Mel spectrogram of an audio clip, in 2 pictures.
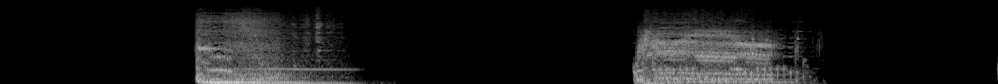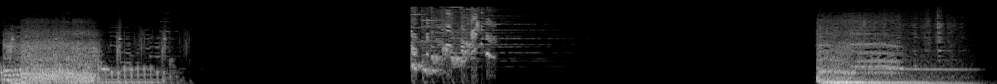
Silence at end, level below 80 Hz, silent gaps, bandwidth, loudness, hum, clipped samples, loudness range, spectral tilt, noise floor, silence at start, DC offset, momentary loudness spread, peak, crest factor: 0.2 s; -36 dBFS; 3.97-6.29 s, 8.38-9.95 s, 12.04-14.08 s, 16.11-18.10 s; 15.5 kHz; -22 LUFS; none; under 0.1%; 8 LU; -5 dB/octave; -69 dBFS; 1.95 s; under 0.1%; 17 LU; -6 dBFS; 20 dB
